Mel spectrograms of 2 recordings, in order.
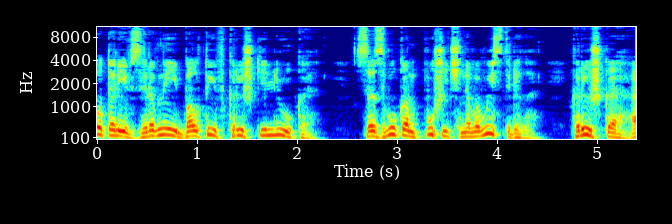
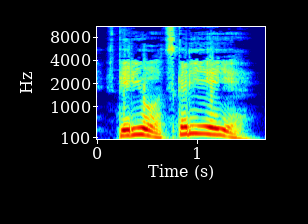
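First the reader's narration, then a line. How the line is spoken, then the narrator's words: Shout. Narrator (Russian): прокричала Нелл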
